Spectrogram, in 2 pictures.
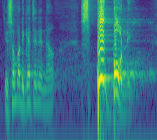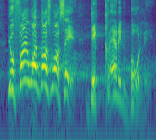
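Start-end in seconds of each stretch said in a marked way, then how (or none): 1.6-6.1 real full-force preaching shout, pitched high; bold exhortation. Real, not acted. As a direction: shout the command to stir the congregation. Preacher exhorts congregation to boldness.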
